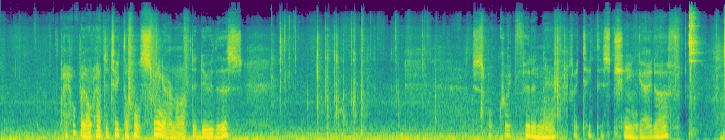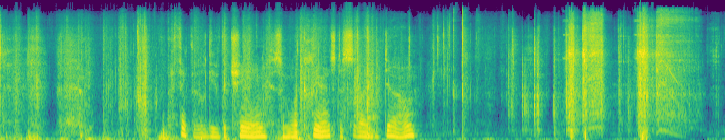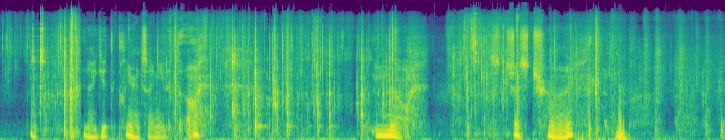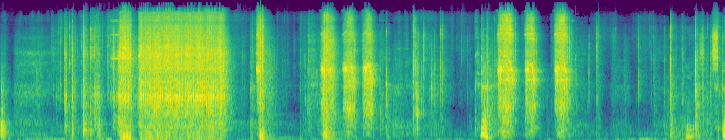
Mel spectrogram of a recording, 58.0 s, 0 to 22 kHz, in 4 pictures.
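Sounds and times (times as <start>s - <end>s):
impact wrench hammering: 25.8s - 26.6s, 27.2s - 28.5s
cordless power tool whirring: 25.8s - 28.6s, 45.7s - 48.8s, 49.9s - 51.1s, 53.4s - 55.0s.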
